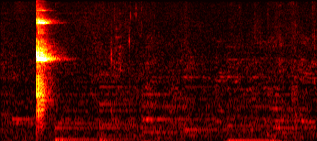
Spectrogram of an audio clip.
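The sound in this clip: Glasses clink once in a toast over expensive whisky, a single bright, ringing chink followed by quiet, low voices murmuring.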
